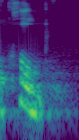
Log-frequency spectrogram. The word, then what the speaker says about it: 昆布: 那昆布的话，在日文当中，我们就会把它念作控布。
